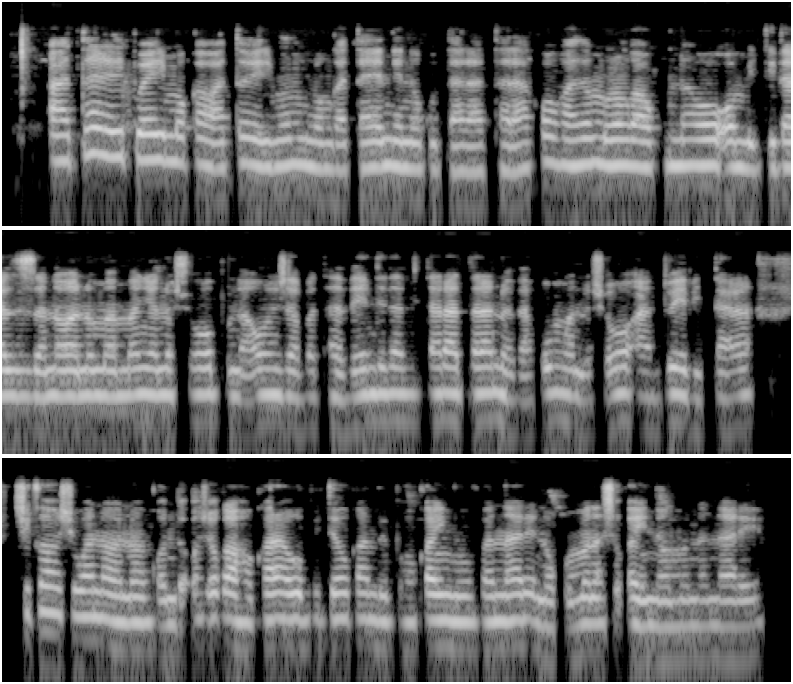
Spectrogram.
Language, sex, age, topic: Oshiwambo, female, 18-24, agriculture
